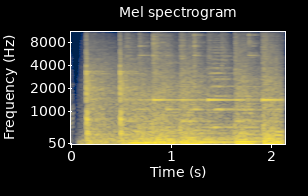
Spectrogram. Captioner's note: intense music; gavel bangs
